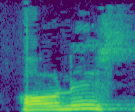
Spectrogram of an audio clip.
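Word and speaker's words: honest: is rare these डज़ ऑनेस्ट देखिए यहां पे ए से है लेकिन उच्चारण जो है इसका अ से जो है वोवेल से शुरू हो रहा है तो यहां पे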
